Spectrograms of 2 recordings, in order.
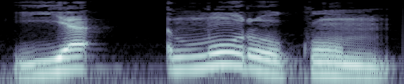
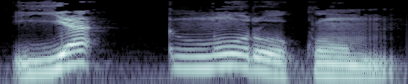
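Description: Both takes have the same delivery.

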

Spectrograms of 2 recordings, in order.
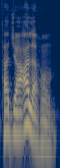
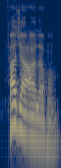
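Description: First: The first syllable fa is not raised. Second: The first syllable fa is raised. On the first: The speaker calls it right. "ف رو نبر بالا، بگیم فجع لهم" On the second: The speaker calls it wrong. "نگیم فجع لهم"

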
